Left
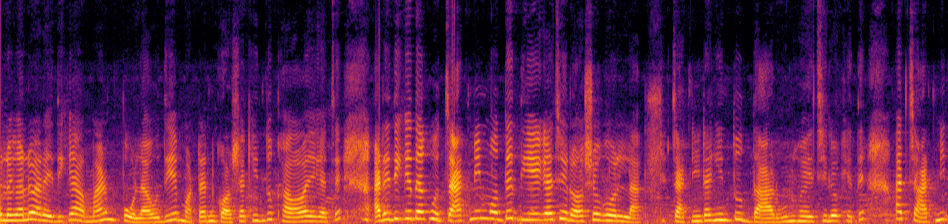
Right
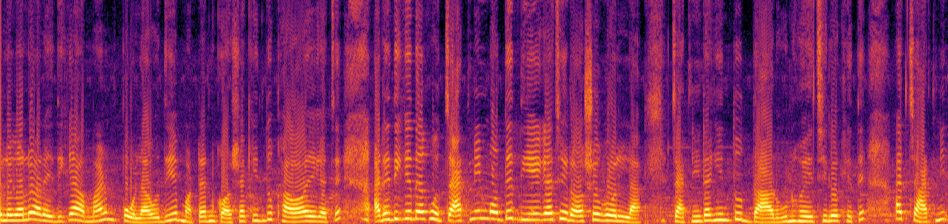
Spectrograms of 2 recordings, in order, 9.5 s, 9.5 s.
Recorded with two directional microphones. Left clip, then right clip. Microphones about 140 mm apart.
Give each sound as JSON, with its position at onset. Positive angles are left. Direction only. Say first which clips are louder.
{"t": 0.0, "sound": "a woman's voice", "louder": "right 8 dB", "side_deg": -30}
